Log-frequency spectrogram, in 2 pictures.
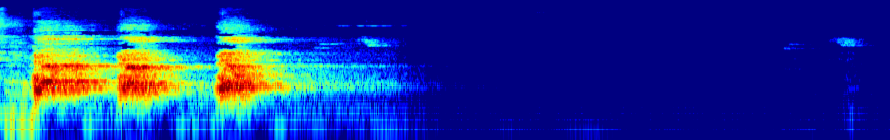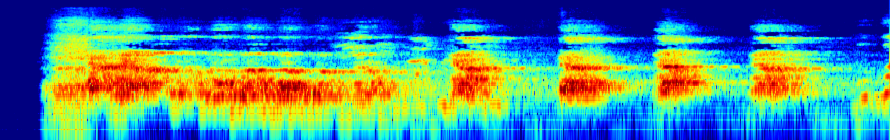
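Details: Shih Tzu named Milo barking during a haircut: a quick run of three sharp barks, a long silence, then a longer series of repeated barks mixed with a woman speaking over them.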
